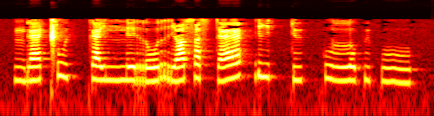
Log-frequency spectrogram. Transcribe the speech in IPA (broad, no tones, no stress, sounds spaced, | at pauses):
ŋ ɡ æ ǁ u y̯ kː æ i̯ nː e r o r i sˤ i s t æ | ɾ i tː y kː u lː o p y p u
